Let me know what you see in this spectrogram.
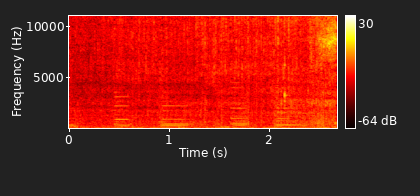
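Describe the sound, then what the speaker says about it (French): Cheese bricks frying in a bath of hot oil give a steady close crackling sizzle that grows a little louder, with a few faint tonal clinks underneath. "Je vais maintenant les frire dans un bain d'huile bien chaud."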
